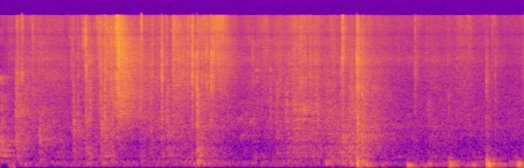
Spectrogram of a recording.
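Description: Handling noise of a plastic food container being moved about, a sharp knock about five seconds in, then a run of low thumps of footsteps on a wooden floor.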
